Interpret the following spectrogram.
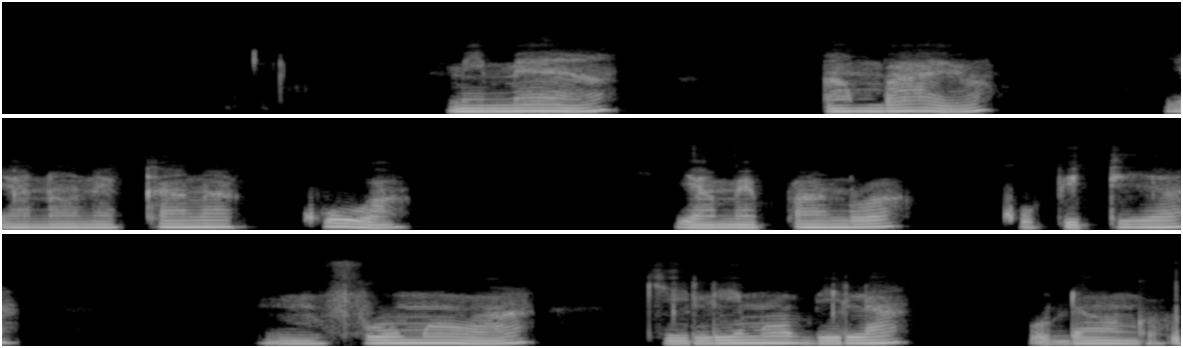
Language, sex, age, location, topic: Swahili, male, 18-24, Nairobi, agriculture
